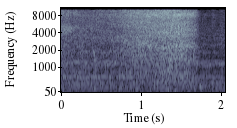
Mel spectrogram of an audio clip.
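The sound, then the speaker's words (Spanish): A black cobra hisses in one long, continuous breathy hiss that swells gradually in loudness and then cuts off abruptly, leaving a faint steady background. “Coge una pala con la vista fija en la serpiente. Una cobra negra.”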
